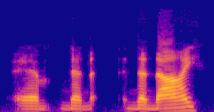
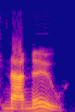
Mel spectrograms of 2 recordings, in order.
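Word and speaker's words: Nannau: Nanai. Pronounced or spelt, it looks like Nanu, but Okay. or Nanau. But it's pronounced Nanai, and it's the Nanai estate in on the other side of Snowdonia, Oh, wow.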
